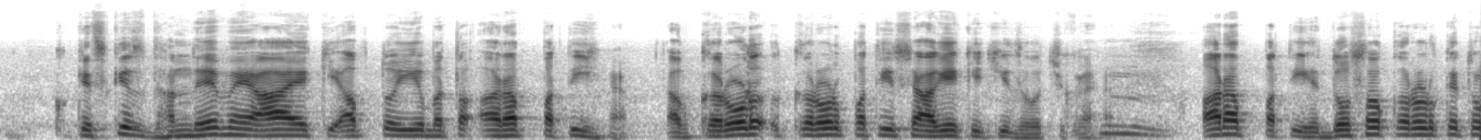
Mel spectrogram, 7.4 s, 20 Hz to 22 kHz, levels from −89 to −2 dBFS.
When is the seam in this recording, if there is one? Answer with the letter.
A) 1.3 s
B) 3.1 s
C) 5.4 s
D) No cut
D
